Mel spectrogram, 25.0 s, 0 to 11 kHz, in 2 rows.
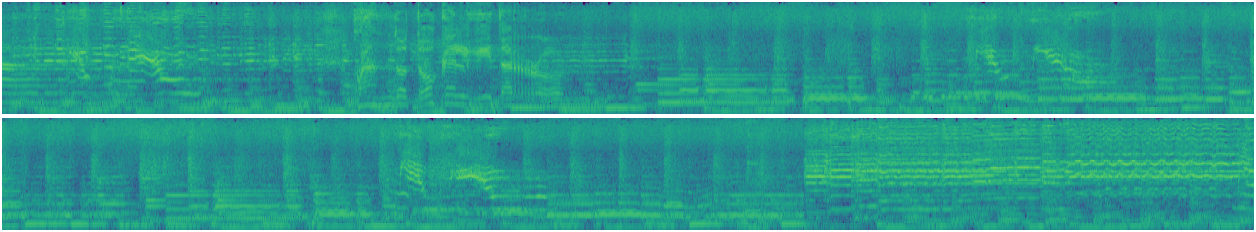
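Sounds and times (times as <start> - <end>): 
cats meowing: 0.0 - 2.4, 9.3 - 11.5, 16.4 - 18.6
loud music: 0.0 - 25.0
speech: 4.0 - 7.8.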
